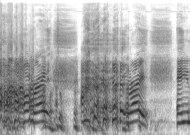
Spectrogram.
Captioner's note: all laugh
